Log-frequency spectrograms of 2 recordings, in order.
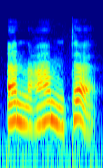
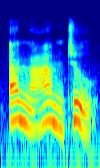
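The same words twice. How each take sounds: First: The last syllable ends with an a vowel. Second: The last syllable ends with a u vowel. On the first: The addressee bestowed the favor. The speaker calls it right. "because it is to the uh, second person" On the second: The speaker bestowed the favor. The speaker calls it wrong. "you change the vowel on top of the ta into Dhamma"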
